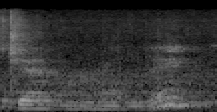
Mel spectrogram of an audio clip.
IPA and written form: ˡʤen ər əl i (generally)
